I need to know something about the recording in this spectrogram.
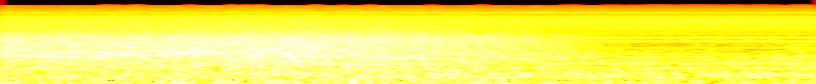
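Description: A crowd applauds and then fades.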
